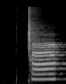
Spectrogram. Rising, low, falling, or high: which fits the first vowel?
high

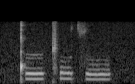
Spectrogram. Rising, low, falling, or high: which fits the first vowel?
high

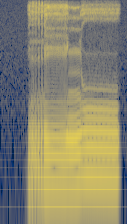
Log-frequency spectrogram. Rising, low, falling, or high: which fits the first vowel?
low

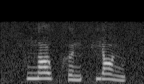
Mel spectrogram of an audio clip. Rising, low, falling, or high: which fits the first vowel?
high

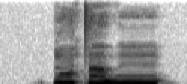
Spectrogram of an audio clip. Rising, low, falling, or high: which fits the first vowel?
high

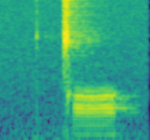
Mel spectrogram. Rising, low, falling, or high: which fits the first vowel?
low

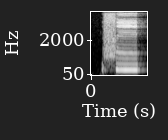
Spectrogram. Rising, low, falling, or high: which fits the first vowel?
low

